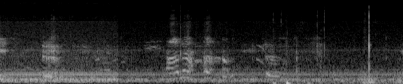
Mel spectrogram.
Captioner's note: laughing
